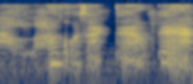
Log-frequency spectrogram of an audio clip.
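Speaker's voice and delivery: soft whisper, very close. Leaning on Patty after being punched, asking quietly: whispering. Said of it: "I just kinda whisper into Patty's ear".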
